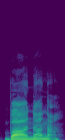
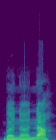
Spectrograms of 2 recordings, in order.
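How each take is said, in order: First: The stress is on the first syllable. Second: The stress is on the last syllable. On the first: "when we stress the first part, we do not say banana" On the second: "if I try to stress on the last syllable"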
